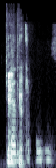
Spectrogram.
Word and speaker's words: quelques: Yeah, but you can add an extra E to kind of like drag it out. Quelques.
